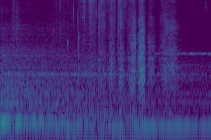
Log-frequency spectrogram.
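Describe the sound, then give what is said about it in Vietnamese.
A knife is sharpened with a few rasping scrapes of the blade, rough strokes clustered in the middle over a low steady hum. “Ông Thành không khống chế được nữa, cầm con dao, bắt đầu mài xoèn xoẹt xoèn xoẹt.”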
